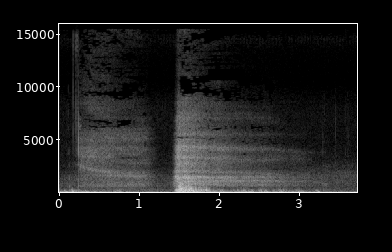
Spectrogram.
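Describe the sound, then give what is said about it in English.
A long breath out through the mouth during a guided breathing exercise: a sudden, loud breathy whoosh that slowly fades, with quieter breath sounds before and after. “we're going to breathe out through our our mouth”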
